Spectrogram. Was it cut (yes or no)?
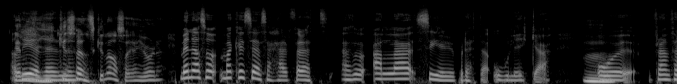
yes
